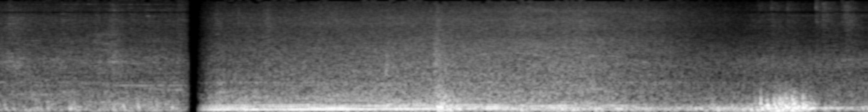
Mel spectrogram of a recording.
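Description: City street traffic noise, broken off abruptly about a second and a half in, then a nearby motor vehicle's engine running with a steady low hum.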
